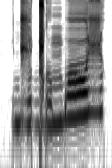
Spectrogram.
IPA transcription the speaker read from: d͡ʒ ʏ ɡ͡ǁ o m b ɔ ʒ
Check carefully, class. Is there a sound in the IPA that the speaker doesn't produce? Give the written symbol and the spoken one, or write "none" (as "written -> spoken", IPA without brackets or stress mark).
none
